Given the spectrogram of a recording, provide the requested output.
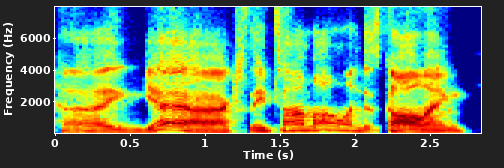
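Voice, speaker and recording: Blunt, exasperated male talent manager, played by an actor, medium pitch with very animated delivery, comedy script. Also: unhurried. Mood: deadpan, blunt. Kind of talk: comedy table read.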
